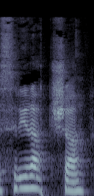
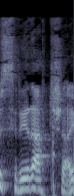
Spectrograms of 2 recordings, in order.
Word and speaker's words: sriracha: Du uttalar det annorlunda. – Sriracha? Men det är för att jag säger R och du säger R. – Nej, sriracha säger du. – Ja, sriracha. – Och jag säger sriracha.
